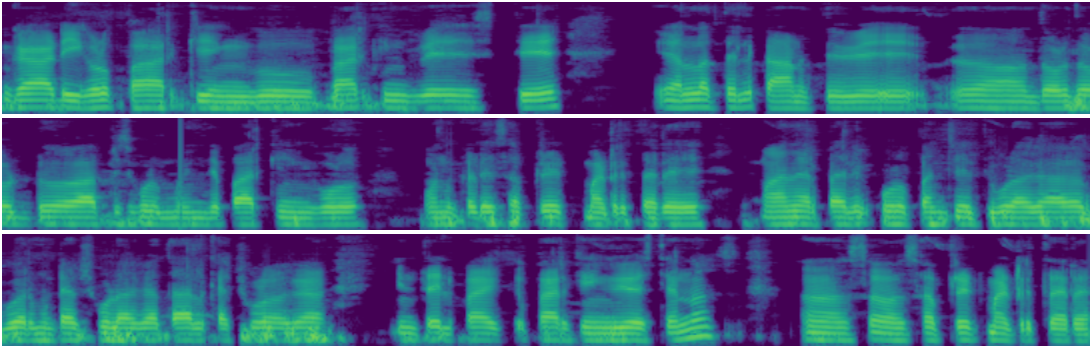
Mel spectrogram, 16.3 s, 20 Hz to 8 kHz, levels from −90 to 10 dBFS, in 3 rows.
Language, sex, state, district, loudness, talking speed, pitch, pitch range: Kannada, male, Karnataka, Bellary, -18 LUFS, 120 wpm, 135 Hz, 130-140 Hz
